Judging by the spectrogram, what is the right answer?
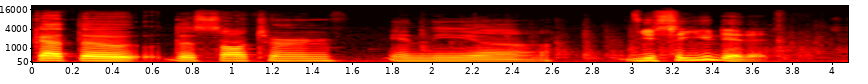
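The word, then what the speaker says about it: Sauternes: It's also, so it's got the Sauterne in the... You did it. Sauterne, that's how you pronounce I it.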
